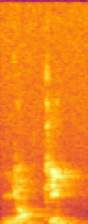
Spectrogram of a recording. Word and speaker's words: gnocchi: If you see a C-H spelling in Italian, it's actually pronounced as a hard K sound, not as a soft ch sound as it would be in English. So it's the opposite to in English. Like in gnocchi and zucchini.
